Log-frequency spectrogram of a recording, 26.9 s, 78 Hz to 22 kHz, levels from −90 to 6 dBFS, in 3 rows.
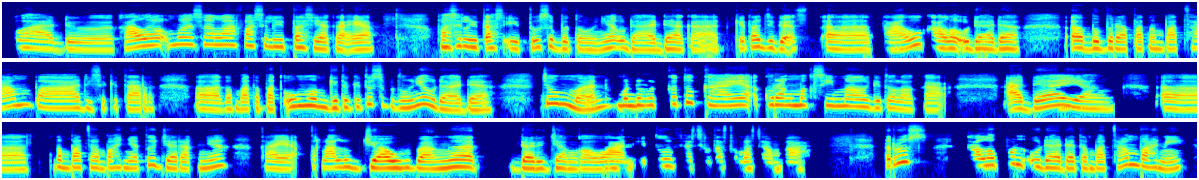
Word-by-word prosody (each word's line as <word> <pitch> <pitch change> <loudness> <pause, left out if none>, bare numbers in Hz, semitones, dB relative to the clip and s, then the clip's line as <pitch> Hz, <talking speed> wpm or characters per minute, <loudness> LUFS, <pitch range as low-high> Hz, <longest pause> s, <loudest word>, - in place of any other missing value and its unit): Waduh, 195 -4 -3
kalau 270 +8 +2
masalah 310 -1 0
fasilitas 255 -4 0
ya, 205 -3 +1
Kak, 190 -2 +1
ya. 195 +1 +3 0.5
Fasilitas 245 -3 +2
itu 210 +1 -3
sebetulnya 205 -1 -1
udah 195 -4 -1
ada 185 +3 0
kan, - - -3 0.2
kita 250 - +1
juga 205 -2 +4
se - - -21
eee, 195 -2 +1 0.2
tau 200 +8 +2
kalau 215 -3 +3
udah 210 - +1
ada, 205 +1 +2 0.4
eee, 225 -2 +4
beberapa 210 0 +2
tempat 205 0 -3
sampah 230 -4 -1
di 210 - -6
sekitar, 200 -2 -3 0.4
eee, 195 -2 0
tempat-tempat 200 0 -2
umum, 275 +1 +5
gitu-gitu 235 +7 0
sebetulnya 270 0 -1
udah 220 -10 +1
ada, 185 +1 0 0.5
cuman 310 - +2
menurutku, 290 +3 +1
tuh, 380 - +1
kayak 285 +1 +1
kurang 295 -1 +3
maksimal 275 -2 0
gitu, 225 0 -1
loh, 195 -2 -4
Kak. 185 -1 -5 0.4
Ada 220 +6 +3 0.2
yang, 210 -2 -1 0.5
eee, 195 -2 0 0.2
tempat 235 -1 +1
sampahnya, 225 0 -2
tuh, 300 +2 -4
jaraknya 220 +3 -1 0.2
kayak 205 -2 -1
terlalu 235 0 0
jauh 220 -1 +7
banget 220 +3 +4 0.3
dari 210 0 +4
jangkauan. 205 0 +1
Itu 275 -9 -5
fasilitas 220 -1 -11
tempat 210 0 -4
sampah. 195 +1 -4 0.6
Terus, 400 +2 +1 0.3
kalau 275 +2 +3
pun 340 +2 -1
udah 235 -3 +2
ada 215 - +3
tempat 210 0 -1
sampah 275 -2 +2
nih, 205 +1 -2
220 Hz, 150 wpm, -23 LUFS, 205-265 Hz, 0.6 s, jauh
